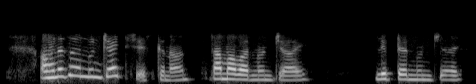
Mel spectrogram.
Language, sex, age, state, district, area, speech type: Kashmiri, female, 18-30, Jammu and Kashmir, Bandipora, rural, conversation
